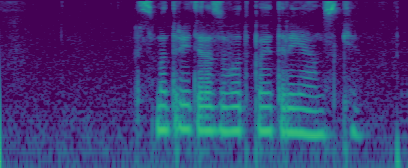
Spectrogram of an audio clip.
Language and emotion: Russian, neutral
